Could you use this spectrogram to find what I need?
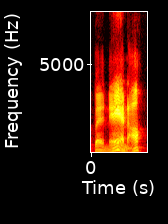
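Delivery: mocking the American banana; mock American accent. Shown as a demonstration. Australian mocking Americans, exaggerated American banana. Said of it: "We're not American".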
